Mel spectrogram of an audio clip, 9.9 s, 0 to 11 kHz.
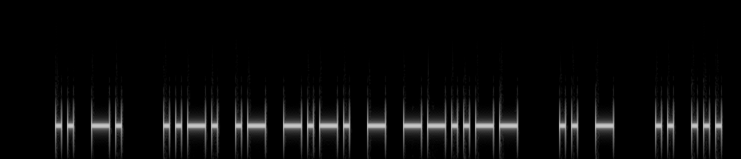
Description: Morse code, heard as a keyed tone, about 15 wpm, 700 Hz. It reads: IN FACT, IT IS
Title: Sentences from Top 1000 Words - Review Part 3 - 15wpm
